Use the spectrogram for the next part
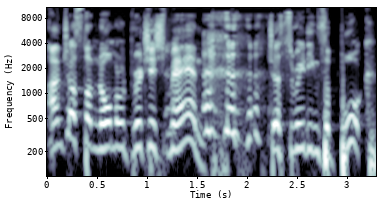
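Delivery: high, put-on German accent; German posing as British. Spy reading a book upside down, high German-accented cover voice. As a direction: protest innocence in a bad German-tinged British accent. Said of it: "talks with a British accent or a German accent".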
